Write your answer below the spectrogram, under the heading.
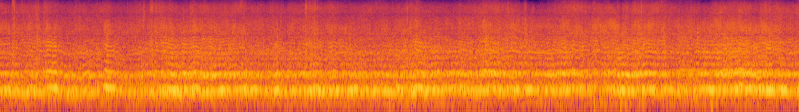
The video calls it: Bee Swarm Sound Effect Royalty Free Bees Swarmimg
